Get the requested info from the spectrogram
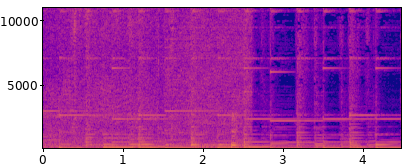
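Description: Background music with jingle bells over a bass line that steps between held notes.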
